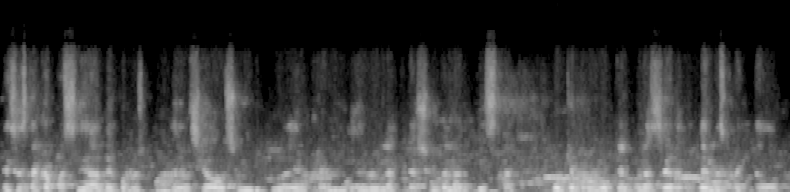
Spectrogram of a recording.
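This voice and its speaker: A man reading a text aloud for his class, his voice a little high for a man. A crowd is clearly heard behind him. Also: steady tone, normal speed, poor audio.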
